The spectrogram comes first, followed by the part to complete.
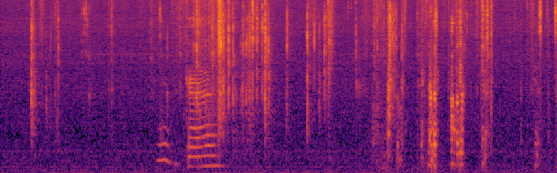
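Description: Light clicks and crinkles of a clear plastic sheet of mini glue dots being handled and picked at with metal tweezers. The clicks are scattered, with a busier, louder run about six to seven seconds in.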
